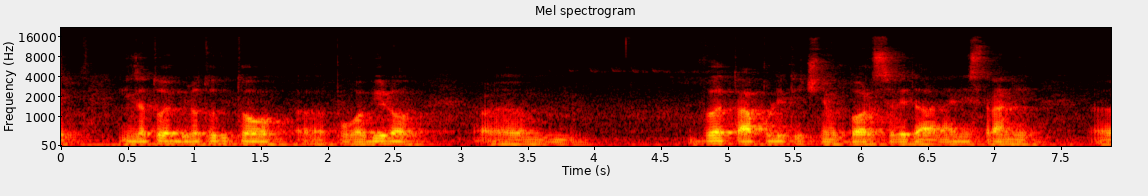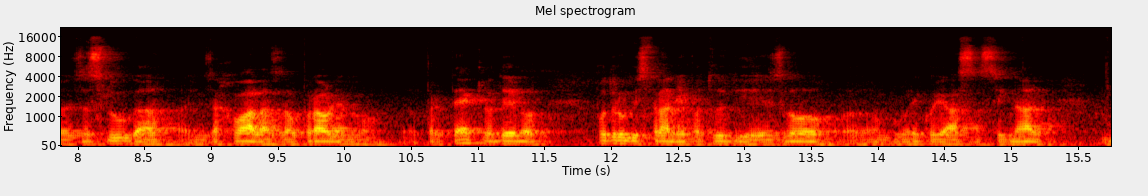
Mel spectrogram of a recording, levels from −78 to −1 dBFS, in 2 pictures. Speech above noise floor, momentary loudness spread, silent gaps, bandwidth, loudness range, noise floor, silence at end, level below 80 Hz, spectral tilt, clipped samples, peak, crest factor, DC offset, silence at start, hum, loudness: 20 dB; 14 LU; none; 16 kHz; 3 LU; -49 dBFS; 0 s; -44 dBFS; -6.5 dB/octave; under 0.1%; -10 dBFS; 20 dB; under 0.1%; 0 s; none; -30 LUFS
